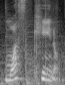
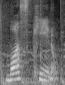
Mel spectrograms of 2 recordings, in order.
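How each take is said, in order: The two takes are said the same way.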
